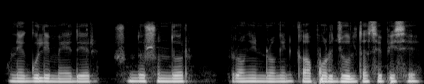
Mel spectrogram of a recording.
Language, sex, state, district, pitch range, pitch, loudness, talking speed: Bengali, male, Tripura, Unakoti, 135-140 Hz, 140 Hz, -17 LUFS, 125 wpm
